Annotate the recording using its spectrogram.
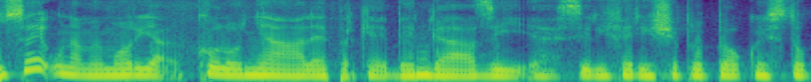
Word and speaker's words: Bengasi: E io continuo a pronunciarla alla torinese, chiedo scusa agli ascoltatori, magari quelli che ci tengono la pronuncia più corretta, però io dico sempre se vuoi andare a Bengasi prendi l'aereo, se vuoi andare a Bengasi prendi la metro.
